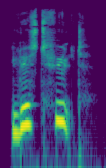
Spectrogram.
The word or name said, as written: lystfyldt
